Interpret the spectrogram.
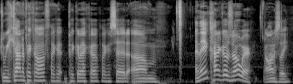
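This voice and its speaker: A man's voice: on the high side, moderate pace, a bit bright, clear, resonant tone, no room sound. A man hosting a casual movie review podcast, rambling and self-correcting with lots of fillers. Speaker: podcast host.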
